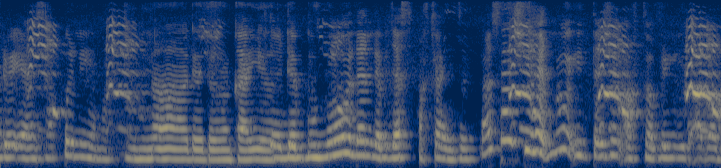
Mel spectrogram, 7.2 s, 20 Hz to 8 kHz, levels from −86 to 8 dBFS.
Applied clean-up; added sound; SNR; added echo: neural mask model Resemble Enhance denoiser.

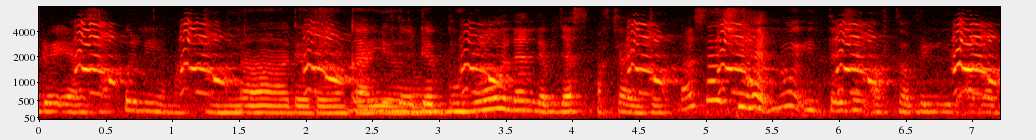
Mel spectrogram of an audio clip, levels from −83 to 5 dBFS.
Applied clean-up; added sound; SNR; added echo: none; Bird vocalization, bird call, bird song; 2 dB; none.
